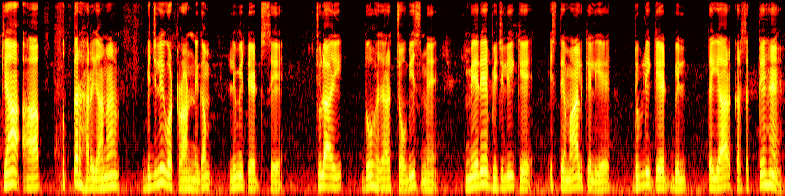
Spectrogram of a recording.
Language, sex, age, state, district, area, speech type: Urdu, male, 18-30, Bihar, Purnia, rural, read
